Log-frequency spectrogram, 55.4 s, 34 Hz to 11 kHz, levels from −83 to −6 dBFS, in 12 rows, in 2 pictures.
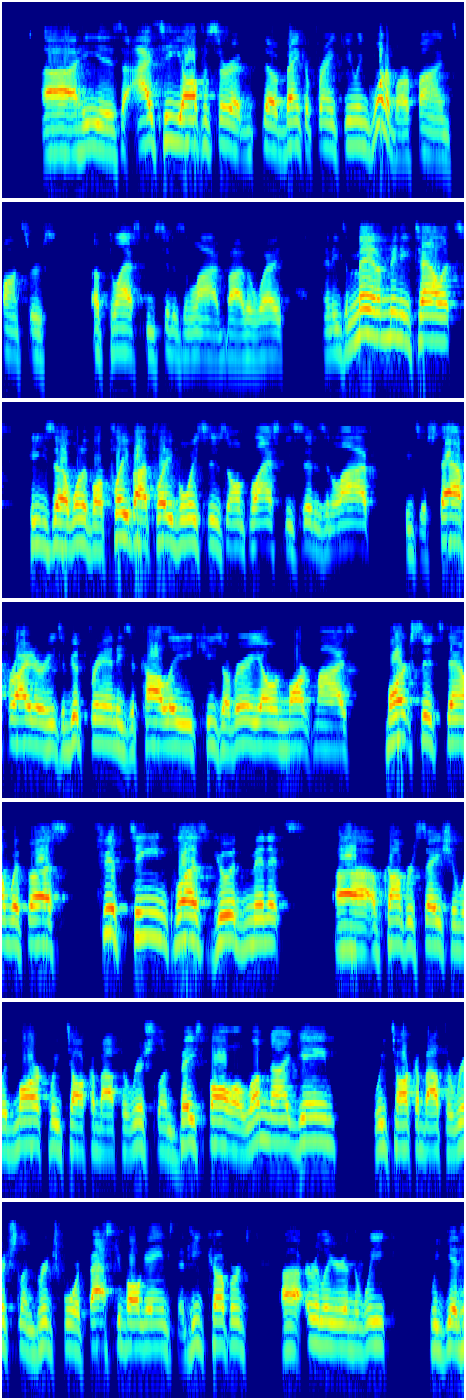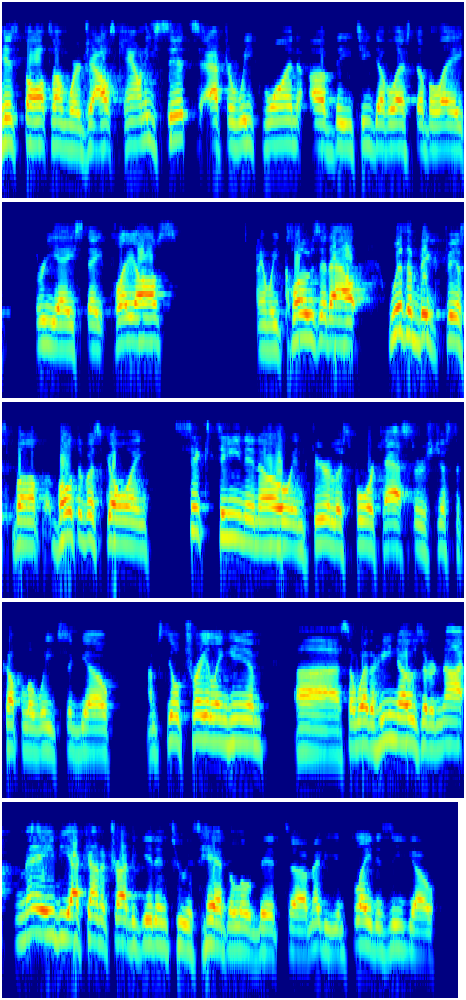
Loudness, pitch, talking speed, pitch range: -33 LUFS, 165 Hz, 185 wpm, 145-180 Hz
